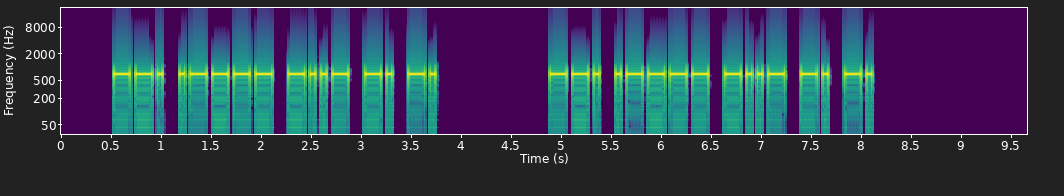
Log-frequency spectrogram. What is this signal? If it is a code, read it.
Morse code, heard as a keyed tone, about 22 wpm, 700 Hz. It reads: G1XNN G1XNN
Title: DXCC-100 Call Signs - 5 Characters - Repeated 2x - 22wpm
